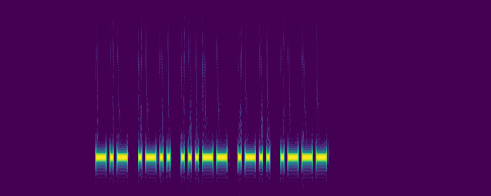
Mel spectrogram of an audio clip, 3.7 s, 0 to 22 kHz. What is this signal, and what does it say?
Morse code, heard as a keyed tone, about 46 wpm, 700 Hz. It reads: KL3LJ
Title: USA Call Signs - 5 Characters - Repeated 2x - 45wpm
